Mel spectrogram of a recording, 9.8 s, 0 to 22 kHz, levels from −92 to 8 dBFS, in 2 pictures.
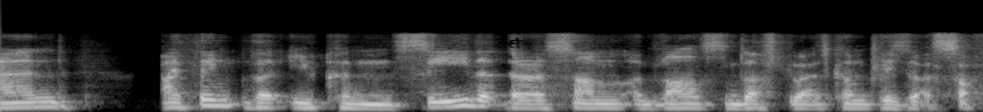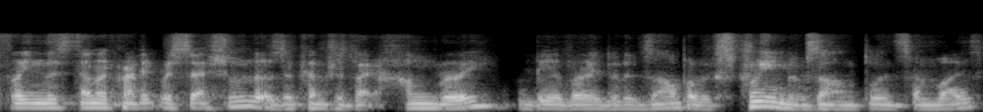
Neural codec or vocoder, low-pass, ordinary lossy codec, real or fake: codec, 32 kHz, 1.9 kbps, SNAC; 7.2 kHz; AAC, 48 kbps; fake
